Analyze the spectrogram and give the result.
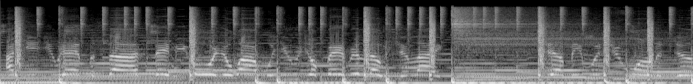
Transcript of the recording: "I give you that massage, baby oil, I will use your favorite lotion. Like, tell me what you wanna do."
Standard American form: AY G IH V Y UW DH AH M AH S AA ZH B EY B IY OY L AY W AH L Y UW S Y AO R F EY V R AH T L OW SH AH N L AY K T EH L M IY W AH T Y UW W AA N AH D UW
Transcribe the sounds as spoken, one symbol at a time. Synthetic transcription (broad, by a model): AY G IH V Y UW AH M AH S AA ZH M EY B IY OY W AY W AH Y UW Y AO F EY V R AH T L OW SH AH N L AY K T EH L M IY W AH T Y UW W AA N AH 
